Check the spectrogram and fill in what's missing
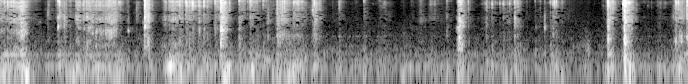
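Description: A metal cutter blade scrapes and carves the surface of a solid, hand-sized orange bar of dry soap held in one hand, shaving off crumbly flakes. Bright, dry scraping and crunching bursts come in uneven strokes with short pauses between them. Some strokes end in sharp crackling snaps.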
